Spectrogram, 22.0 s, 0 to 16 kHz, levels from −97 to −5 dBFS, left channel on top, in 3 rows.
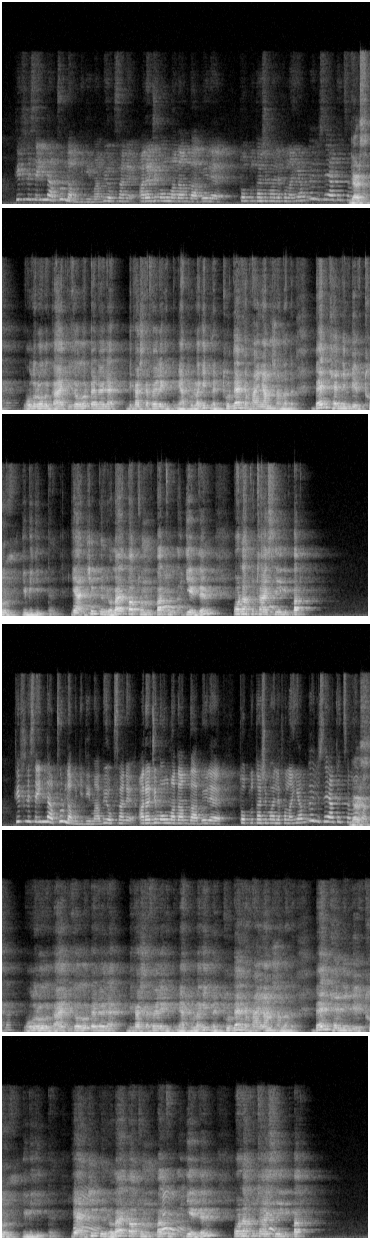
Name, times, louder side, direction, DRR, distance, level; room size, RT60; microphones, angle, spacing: voice 1, 0.3-4.4 4.8-7.6 16.1-16.7 17.9-18.5 19.9-20.2, right 6 dB, 80° right, 9 dB, 0.4 m, -30 dB
voice 2, 7.0-7.3 7.8-15.8 16.1-20.7, left 2 dB, 60° left, 3 dB, 0.5 m, -24 dB
4.5 x 3.9 x 2.9 m, 0.78 s
head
